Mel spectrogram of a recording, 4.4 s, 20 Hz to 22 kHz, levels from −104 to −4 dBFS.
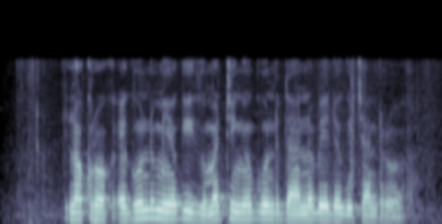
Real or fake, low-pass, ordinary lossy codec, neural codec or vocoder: real; 7.2 kHz; none; none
